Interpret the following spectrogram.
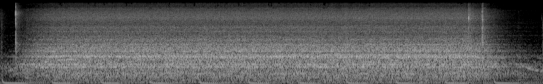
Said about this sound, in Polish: później suszę włosy suszarką z dyfuzorem, czyli głowa w dół, wkładam pasma w ten dyfuzor, czyli w tę okrągłą końcówkę i włączam dopiero suszarkę. Nie włączamy suszarki, zanim będziemy mieć te pasma w dyfuzorze, bo włosy się bardziej puszą.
